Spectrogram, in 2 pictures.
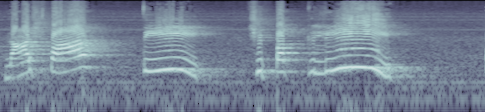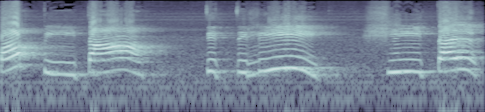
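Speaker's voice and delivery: each word drawn out slowly; slow model reading. Shown as a demonstration. Teacher modelling words with long ई slowly. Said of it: "बड़ी ई की मात्रा लगाकर".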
